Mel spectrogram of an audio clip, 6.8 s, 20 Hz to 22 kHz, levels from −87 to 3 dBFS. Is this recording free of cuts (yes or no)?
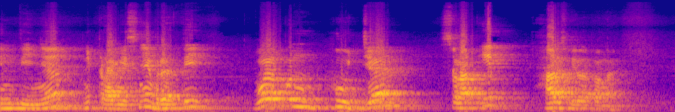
yes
